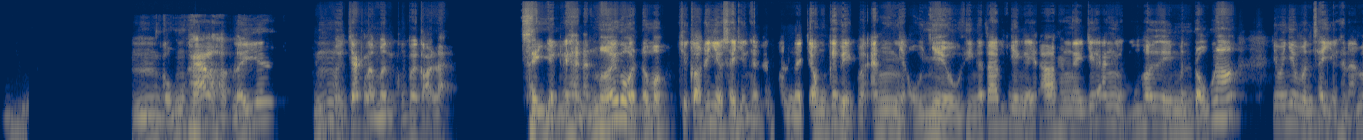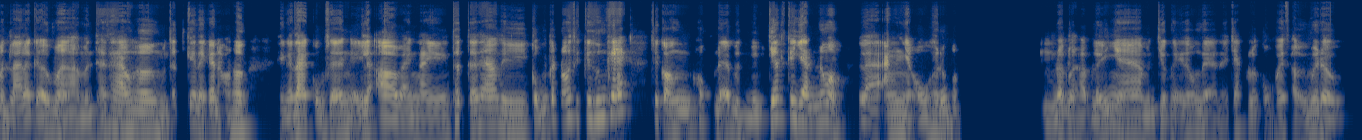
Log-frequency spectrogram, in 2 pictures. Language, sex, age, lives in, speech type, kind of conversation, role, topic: Vietnamese, male, 25-29, Vietnam, conversation, advice, user, Làm sao để sống tối giản mà vẫn giữ được kết nối xã hội?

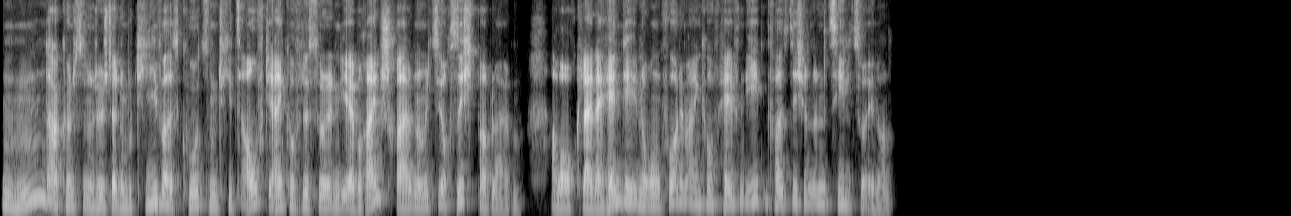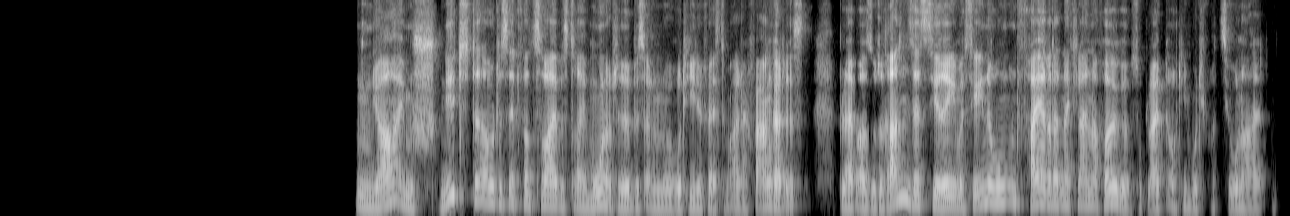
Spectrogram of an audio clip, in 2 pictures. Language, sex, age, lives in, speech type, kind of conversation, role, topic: German, male, 25-29, Germany, read, expert-assistant, expert, Welche einfachen Methoden helfen, klügere Kaufentscheidungen im Alltag zu treffen, ohne sich zu sehr von Gefühlen leiten zu lassen?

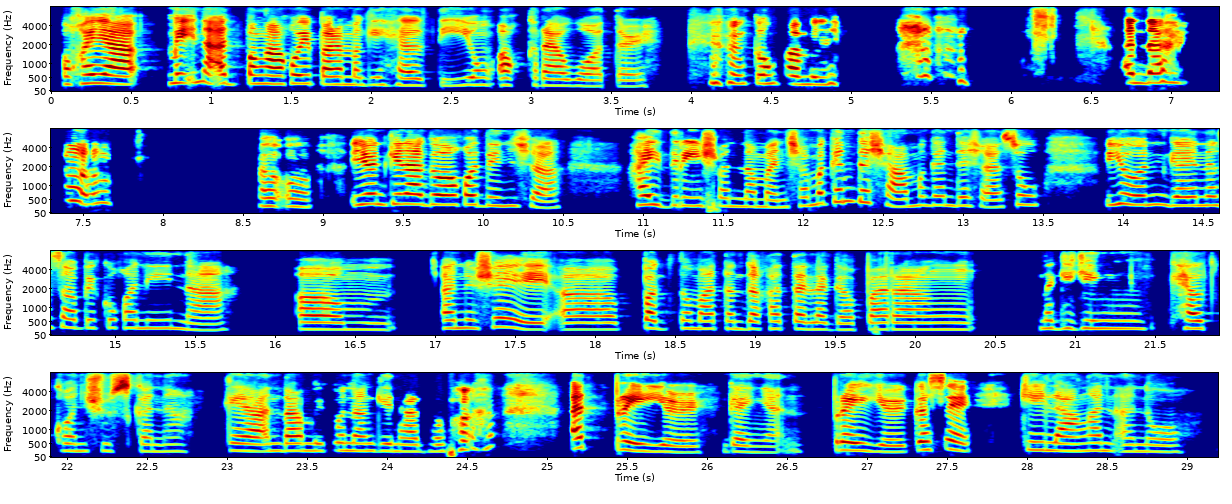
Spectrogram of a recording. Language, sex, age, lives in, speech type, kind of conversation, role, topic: Filipino, female, 25-29, Philippines, conversation, podcast, guest, Paano mo sinisimulan ang umaga para maging mas malusog ang araw mo?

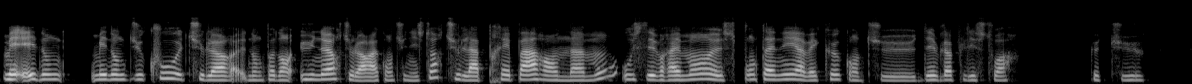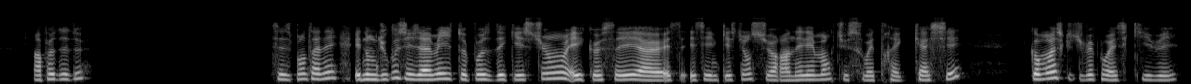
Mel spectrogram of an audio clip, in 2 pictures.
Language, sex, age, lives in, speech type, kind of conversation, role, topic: French, female, 25-29, France, conversation, podcast, host, Comment choisis-tu ce que tu montres ou ce que tu caches dans une histoire ?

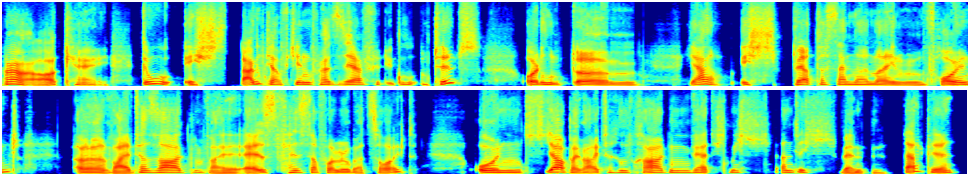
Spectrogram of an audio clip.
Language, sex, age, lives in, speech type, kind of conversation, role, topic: German, male, 18-19, Germany, read, expert-assistant, asker, Stimmt es wirklich, dass unser Gehirn nur zehn Prozent seiner Kapazität nutzt? Was steckt hinter diesem weitverbreiteten Mythos?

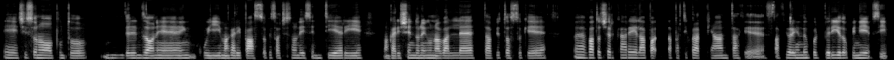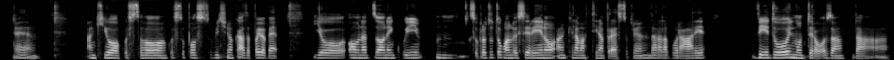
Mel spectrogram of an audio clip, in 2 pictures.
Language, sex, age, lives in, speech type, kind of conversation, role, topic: Italian, female, 40-44, Italy, conversation, unstructured, none, Come descriveresti una giornata ideale per il tuo benessere emotivo?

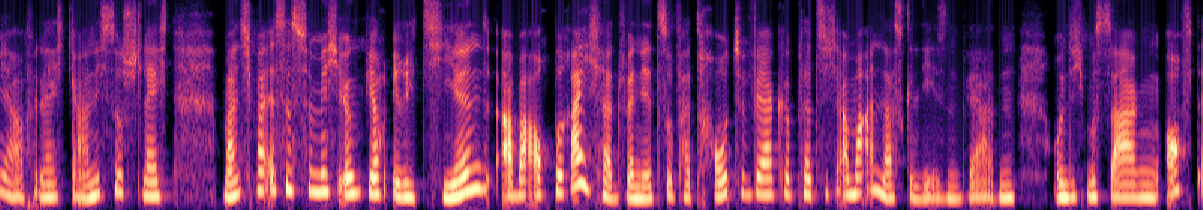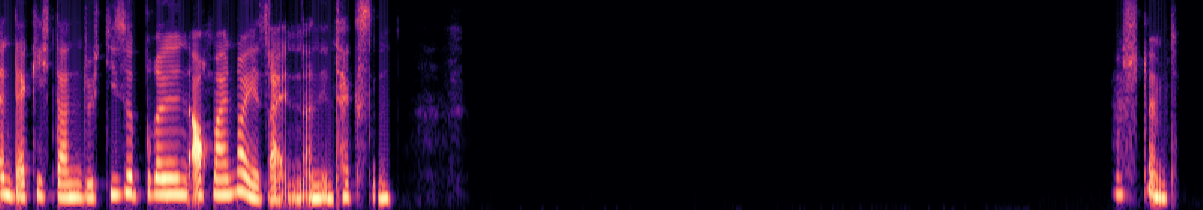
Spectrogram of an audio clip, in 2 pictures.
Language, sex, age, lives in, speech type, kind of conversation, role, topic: German, female, 30-34, Germany, read, expert-assistant, asker, Warum werden manche Bücher zu Klassikern und andere nicht? Was macht sie besonders in unserer Kultur?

